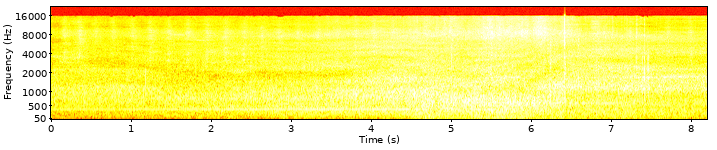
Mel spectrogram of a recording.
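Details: No animal voice, only a broad rushing roar that swells mid-way, a steady low hum and a few sharp clicks.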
